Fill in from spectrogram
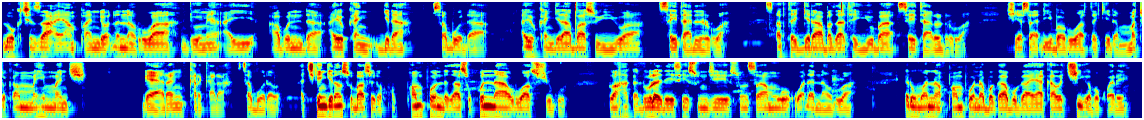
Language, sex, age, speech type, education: Hausa, male, 15-29, spontaneous, primary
